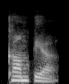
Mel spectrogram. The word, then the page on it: compeer: Indian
